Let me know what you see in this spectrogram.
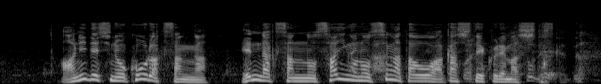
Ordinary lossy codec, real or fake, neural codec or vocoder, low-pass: none; real; none; 7.2 kHz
